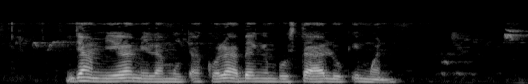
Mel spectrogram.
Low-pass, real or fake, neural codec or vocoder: 7.2 kHz; real; none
